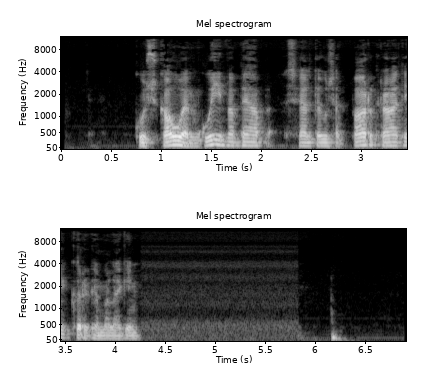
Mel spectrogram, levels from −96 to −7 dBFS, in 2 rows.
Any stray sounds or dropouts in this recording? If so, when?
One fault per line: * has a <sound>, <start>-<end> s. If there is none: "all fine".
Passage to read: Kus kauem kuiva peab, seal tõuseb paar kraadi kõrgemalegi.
all fine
